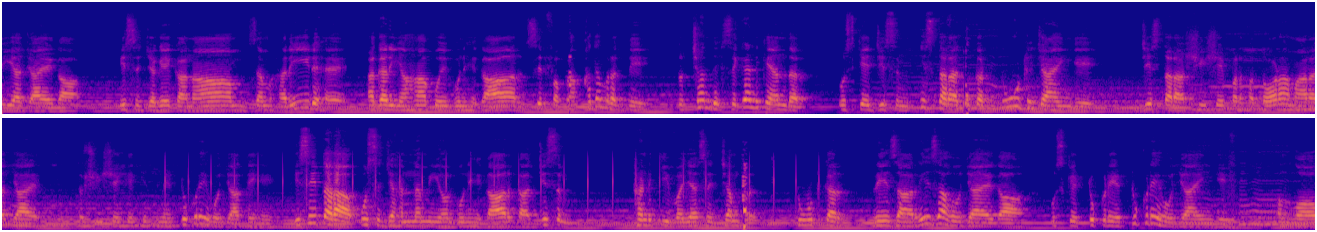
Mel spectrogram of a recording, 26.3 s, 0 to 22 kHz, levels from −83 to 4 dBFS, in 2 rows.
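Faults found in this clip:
Broken MP3 bit reservoir, likely: short skips at 5.66–5.69 s, 9.60–9.66 s and 20.52–20.58 s, each a brief chirp or hole. Audio jumps ahead one or two frames, fitting a 26 ms MP3 frame. Dropped frames leave the next ones pulling reservoir bytes that belong elsewhere.

Train of clicks from 14.76 to 21.30 s: about thirty near-identical ticks at a steady 4.25 per second, peaking about 10 dB above the program and audible in gaps too. Likely pulse interference from nearby gear or a faulty connection or power supply.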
